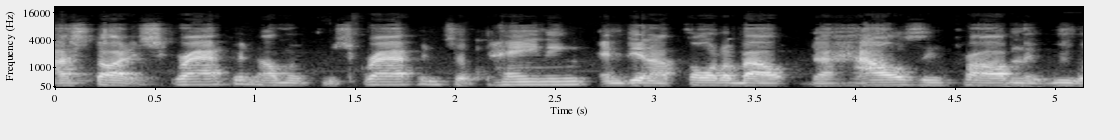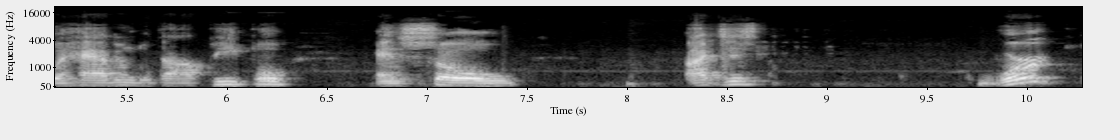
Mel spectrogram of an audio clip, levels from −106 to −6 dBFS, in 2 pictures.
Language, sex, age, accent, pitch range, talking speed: English, male, 40-59, American, 120-160 Hz, 170 wpm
